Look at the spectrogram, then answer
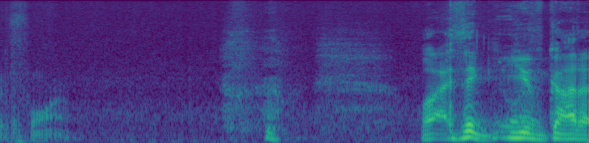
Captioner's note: chuckles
